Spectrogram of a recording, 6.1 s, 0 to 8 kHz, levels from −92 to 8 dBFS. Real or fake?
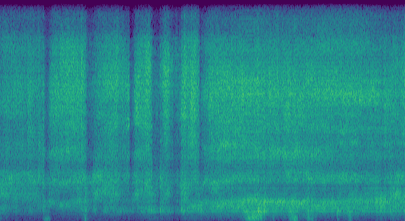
fake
